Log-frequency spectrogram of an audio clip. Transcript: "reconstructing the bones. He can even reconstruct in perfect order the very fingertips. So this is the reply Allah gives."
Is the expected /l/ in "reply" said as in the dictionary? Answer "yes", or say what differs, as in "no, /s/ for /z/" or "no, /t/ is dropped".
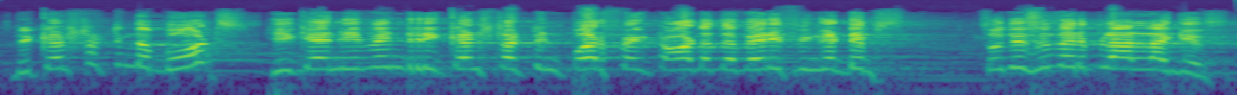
yes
